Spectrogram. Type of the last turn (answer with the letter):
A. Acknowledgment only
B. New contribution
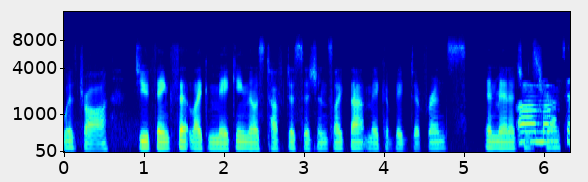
B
